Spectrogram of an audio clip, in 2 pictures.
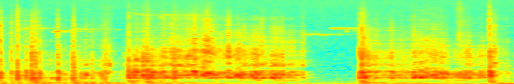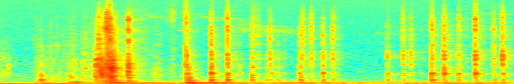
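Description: Fingertips and short nails tap and scratch the top and sides of a small, hollow, pink ribbed plastic drawer unit with a printed drawer front, resting closed on a wooden table. Long stretches of dry, hollow scratching in the first five seconds give way to a run of sharp, quick taps with a bright edge. Each sound dies out almost at once.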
